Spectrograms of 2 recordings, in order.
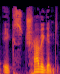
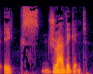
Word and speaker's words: extravagant: 然后在这儿还要再提一个发音 ,extravagant, 而不要读成 extravagant, 为什么呢？虽然你看这个地方的字母是一个 X, 但是它的结尾音是 S, 所以是 extravagant, extravagant outfits, 有连读，然后 outfits 的 it 是一个短音。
